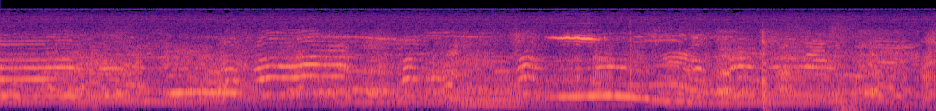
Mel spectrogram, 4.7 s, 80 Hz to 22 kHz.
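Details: Forest of Dean husky race, November 2001, old VHS recording; excited dogs produce a dense mix of yelps, whines and sliding howls that rise and fall, with chatter from the crowd.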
